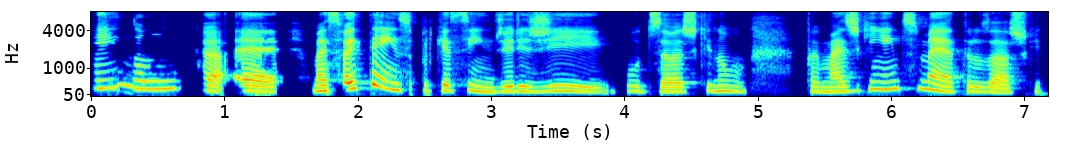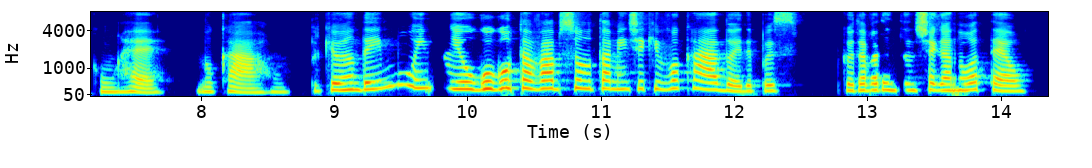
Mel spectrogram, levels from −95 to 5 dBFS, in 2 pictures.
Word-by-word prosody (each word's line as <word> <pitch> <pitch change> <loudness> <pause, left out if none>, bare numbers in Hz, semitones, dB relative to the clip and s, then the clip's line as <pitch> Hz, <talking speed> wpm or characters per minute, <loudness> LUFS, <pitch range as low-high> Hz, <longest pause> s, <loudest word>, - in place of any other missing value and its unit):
Quem 285 +4 -3
nunca, 270 - -1
é. 180 -4 +4 0.3
Mas 195 0 +2
foi 245 +2 +6
tenso 265 - +1
porque, 200 +1 -3
assim, 195 -3 -3
dirigir, 175 -1 -2
putz 180 -2 -7
eu 160 - +1
acho 160 0 -3
que 195 - -10
não 185 -2 -3 0.5
foi 170 - -6
mais 165 +2 -1
de 195 - -5
500 270 +3 -3
metros 175 -9 0
acho 145 -1 -2
que 160 - -15
com 160 0 -7
ré 155 -3 -3 0.2
no 165 0 -7
carro, 155 -2 -3 0.2
porque 190 +3 -4
eu 230 - +6
andei 245 +3 +3
muito 345 -4 -2
e 260 - +4
o 255 -1 +6
Google 270 +4 +7
estava 285 -2 +5
absolutamente 275 -2 0
equivocado, 265 -4 +1
aí 180 - 0
depois 190 +1 -5 0.3
porque 215 - -7
eu - - +3
estava 220 +1 +2
tentando 225 -1 -2
chegar 220 -2 +2
no 215 - 0
hotel. 200 -6 0
205 Hz, 185 wpm, -25 LUFS, 175-265 Hz, 0.5 s, Google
